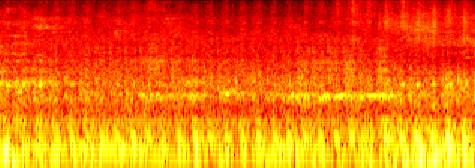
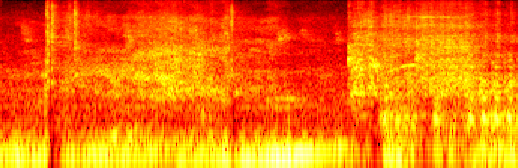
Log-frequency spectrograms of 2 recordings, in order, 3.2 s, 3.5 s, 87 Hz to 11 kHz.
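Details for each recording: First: Rusi Chariot 175 single-cylinder at idle on Bajaj RE oil: quick, crisp, steady beat with no knocks or rattles; clear, healthy idle. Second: Rusi Chariot 175 on ordinary motor-shop oil: catches, then idles low and uneven with a sagging, stumbling beat, nearly stalling; owner attributes the difference to the oil, unconfirmed.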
